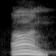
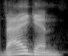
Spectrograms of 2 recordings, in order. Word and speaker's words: Vaughan: I've been announcing it all damn weekend like Vagan. Nobody said a damn thing to me. Vaughn. I feel what the H is shot out. Is silent, I believe. Okay. I don't know. Yeah, you gonna say the G is too? I don't know. Whatever it is. Just the N.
